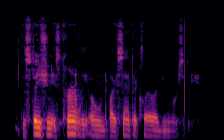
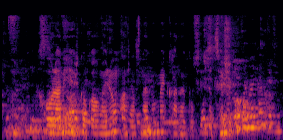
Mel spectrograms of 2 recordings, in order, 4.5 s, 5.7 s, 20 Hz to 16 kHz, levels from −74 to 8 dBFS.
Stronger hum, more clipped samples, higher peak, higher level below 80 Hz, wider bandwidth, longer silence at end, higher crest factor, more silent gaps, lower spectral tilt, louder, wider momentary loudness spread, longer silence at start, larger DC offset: neither; neither; about the same, -6 dBFS vs -4 dBFS; second, -70 dBFS vs -50 dBFS; about the same, 11 kHz vs 11.5 kHz; first, 0.8 s vs 0 s; about the same, 22 dB vs 20 dB; neither; second, -4.5 dB/octave vs -6.5 dB/octave; second, -27 LUFS vs -23 LUFS; first, 20 LU vs 12 LU; first, 0.45 s vs 0.05 s; neither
